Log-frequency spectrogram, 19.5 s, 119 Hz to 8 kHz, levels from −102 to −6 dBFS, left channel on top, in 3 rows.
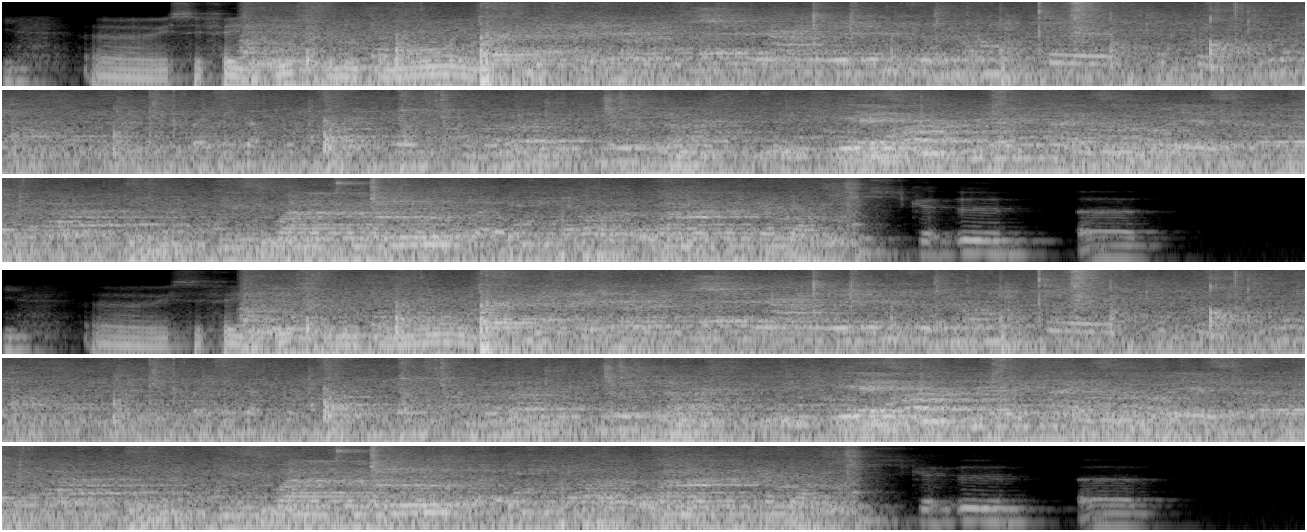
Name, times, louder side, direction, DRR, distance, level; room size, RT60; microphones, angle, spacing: voice 1, 0.0-2.9, left 3 dB, 65° left, 9 dB, 0.7 m, -36 dB
sound 1, 1.2-17.3, equal, ahead, 0.8 m, -31 dB
voice 2, 3.5-14.7 15.2-18.0 18.4-18.7, left 2 dB, 90° left, 3 dB, 3.3 m, -45 dB
sound 2, 8.4-8.7 9.2-9.4 9.9-11.7 12.2-12.4 12.9-14.7 15.2-15.4 15.9-17.4, equal, 20° left, 1.2 m, -47 dB
sound 3, 9.0-17.0, right 2 dB, 40° right, 4.2 m, -48 dB
15.0 x 7.1 x 6.0 m, 0.37 s
head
